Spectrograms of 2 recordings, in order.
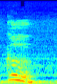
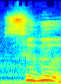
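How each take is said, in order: First: It is a single tense k sound. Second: An s sound comes before a plain k. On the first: The speaker calls it right. "대체로 이제 그 된소리로 읽어줍니다" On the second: The speaker calls it wrong. "스그, 스드 이렇게 안 하고요"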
